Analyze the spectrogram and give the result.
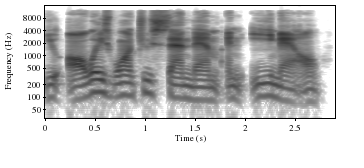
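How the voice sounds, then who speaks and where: Casual man coach, middle-aged, bright forceful tone, direct and practical. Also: low voice, unhurried. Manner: casual, addresses listeners as "you guys"; direct practical advice with fillers. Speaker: real estate investing coach. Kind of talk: live online coaching session.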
